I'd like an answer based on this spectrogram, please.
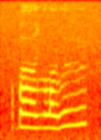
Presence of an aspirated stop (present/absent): absent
